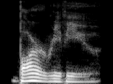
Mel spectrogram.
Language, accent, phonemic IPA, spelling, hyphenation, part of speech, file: English, US, /ˈbɑɹ ɹɪˌvju/, bar review, bar re‧view, noun, En-us-bar review.ogg
- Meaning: A course of study designed to prepare someone to take a bar examination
